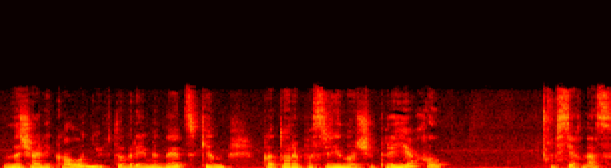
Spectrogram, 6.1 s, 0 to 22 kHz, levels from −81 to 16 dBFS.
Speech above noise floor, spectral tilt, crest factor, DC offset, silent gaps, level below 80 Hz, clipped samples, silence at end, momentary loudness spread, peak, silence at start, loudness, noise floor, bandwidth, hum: 26 dB; -4.5 dB/octave; 12 dB; under 0.1%; none; -50 dBFS; under 0.1%; 0 s; 7 LU; -8 dBFS; 0.05 s; -19 LUFS; -44 dBFS; 11 kHz; none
